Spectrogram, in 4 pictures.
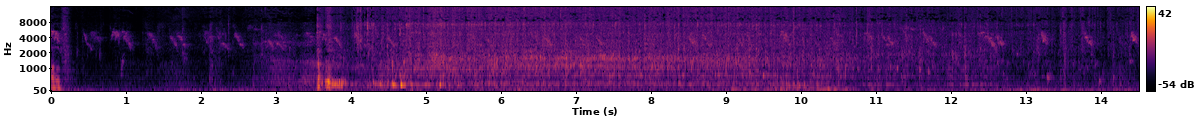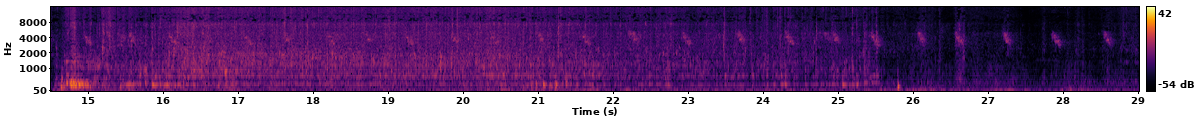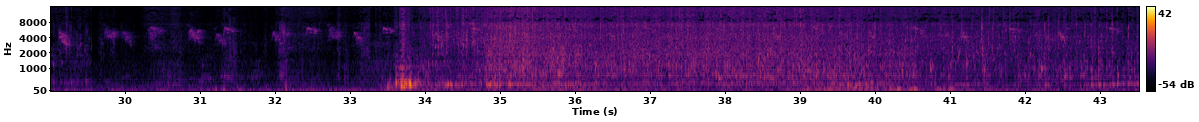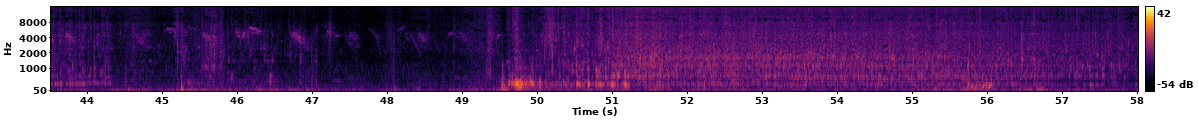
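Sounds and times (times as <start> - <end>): toilet flushing: 3.4 - 25.8, 33.5 - 46.5, 49.4 - 58.0
water rushing through toilet pan: 3.4 - 26.0, 33.5 - 47.0, 49.4 - 58.0.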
